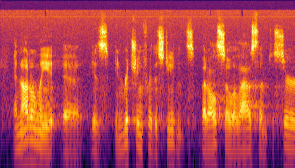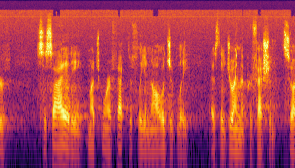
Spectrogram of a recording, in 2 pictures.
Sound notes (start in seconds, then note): none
